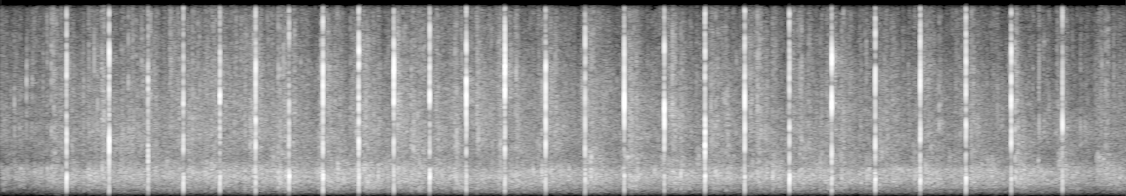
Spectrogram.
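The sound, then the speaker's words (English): Sustained audience applause for military service members and veterans who have stood up: a dense, steady wash of many clapping hands, with one crisp clap standing out in an even rhythm a few times per second throughout. No one speaks. “clapping of the hands does little to recognize the amazing sacrifice that our veterans, our current military, and their families have given for our nation and for our freedom.”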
